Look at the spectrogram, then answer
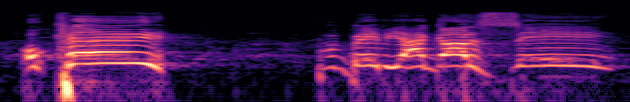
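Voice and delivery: high, loud, slow whining plea; mock protest. Husband protesting to his wife, high loud mock whine. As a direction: playfully beg to look.

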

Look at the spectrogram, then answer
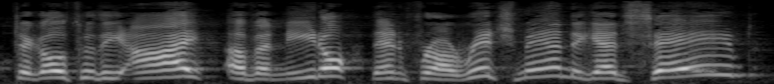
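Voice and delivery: loud, high revival preaching; fiery preaching. Acted. Preacher firing up the congregation, loud and high. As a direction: preach it out to the pews.

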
